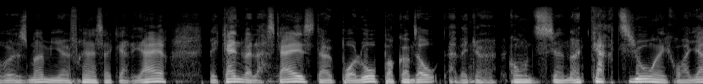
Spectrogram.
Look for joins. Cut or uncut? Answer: cut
